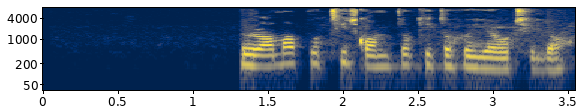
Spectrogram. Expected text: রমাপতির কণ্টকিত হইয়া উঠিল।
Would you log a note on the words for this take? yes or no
no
